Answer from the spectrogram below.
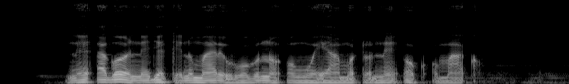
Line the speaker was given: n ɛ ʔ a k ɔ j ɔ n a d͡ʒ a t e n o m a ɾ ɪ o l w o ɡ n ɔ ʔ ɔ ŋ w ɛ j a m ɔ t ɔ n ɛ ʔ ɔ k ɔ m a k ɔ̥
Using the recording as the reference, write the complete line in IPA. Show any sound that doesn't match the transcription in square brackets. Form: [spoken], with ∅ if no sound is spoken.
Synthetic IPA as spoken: n ɛ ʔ a [ɡ] ɔ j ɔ n [ɛ] d͡ʒ a [k] e n o m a ɾ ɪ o [ɾ] w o ɡ n ɔ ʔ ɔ ŋ w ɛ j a m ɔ t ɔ n ɛ ʔ ɔ k ɔ m a k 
